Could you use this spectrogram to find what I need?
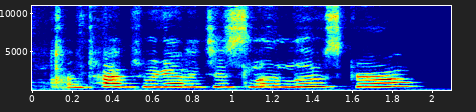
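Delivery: put-on squeaky high, playful girl-talk voice; sassy high voice. Cheering herself on to dance, in a squeaky high voice. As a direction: pitch it way up and tease.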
